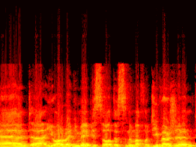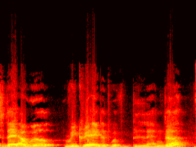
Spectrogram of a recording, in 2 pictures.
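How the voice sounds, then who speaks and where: With noticeable background noise, the speaker talks at a fairly slow pace in a German accent. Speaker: 3D animation tutorial creator. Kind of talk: tutorial. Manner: hesitant, with fillers.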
